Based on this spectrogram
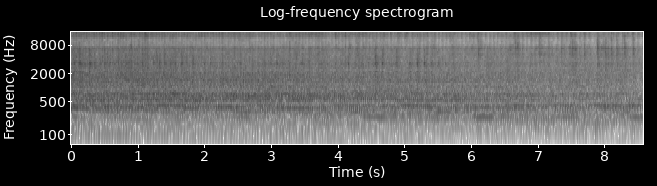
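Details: Liberty 3-point tractor wood chipper, being repaired for a noise: smooth, even whirring hum with the engine off, slowly fading as the heavy flywheel coasts down freely; sounds healthy.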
